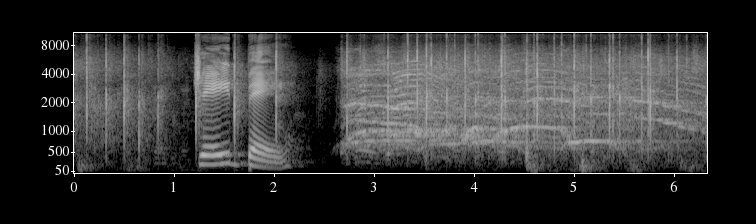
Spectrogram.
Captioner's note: audience applauds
